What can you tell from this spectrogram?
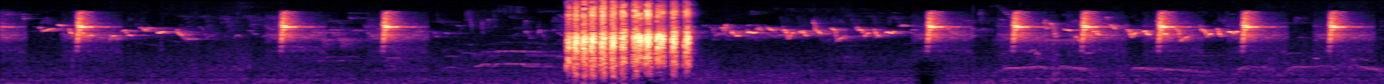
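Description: Eurasian magpies calling: a series of short, harsh calls with softer twittering between them. About six seconds in comes a loud, rattling chatter lasting just over a second.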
